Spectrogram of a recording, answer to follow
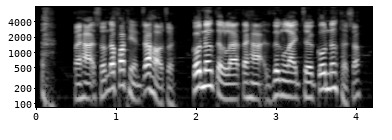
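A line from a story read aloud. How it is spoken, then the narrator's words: Sneering. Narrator (Vietnamese): Phía Thiên Cửu cười khẩy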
